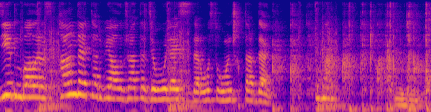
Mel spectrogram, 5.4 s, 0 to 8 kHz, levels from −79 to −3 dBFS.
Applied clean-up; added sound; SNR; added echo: none; Door; 15 dB; reverberation time 0.3 s.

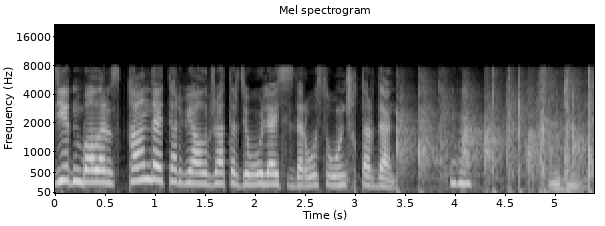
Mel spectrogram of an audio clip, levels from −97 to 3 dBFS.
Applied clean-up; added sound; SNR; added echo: none; none; none; none.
